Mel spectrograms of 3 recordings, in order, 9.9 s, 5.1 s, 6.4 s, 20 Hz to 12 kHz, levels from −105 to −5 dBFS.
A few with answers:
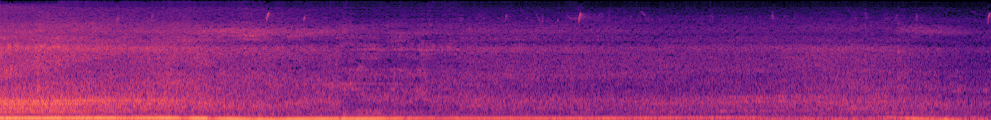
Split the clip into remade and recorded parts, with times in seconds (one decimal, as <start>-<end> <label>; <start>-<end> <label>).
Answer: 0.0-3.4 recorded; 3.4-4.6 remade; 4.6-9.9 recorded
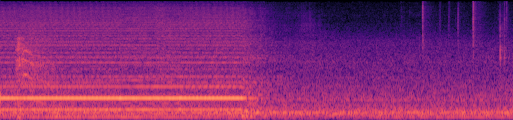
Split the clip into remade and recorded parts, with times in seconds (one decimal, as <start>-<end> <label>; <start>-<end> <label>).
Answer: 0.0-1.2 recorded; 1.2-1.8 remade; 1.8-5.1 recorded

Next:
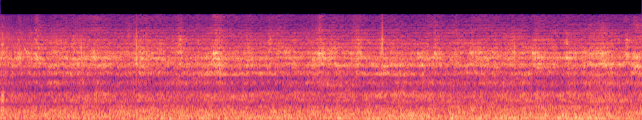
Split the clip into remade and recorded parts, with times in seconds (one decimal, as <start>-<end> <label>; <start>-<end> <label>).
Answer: 0.0-0.8 recorded; 0.8-6.4 remade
